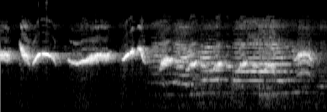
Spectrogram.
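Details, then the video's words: Brief Hwamei song passage of fluid whistled phrases that swoop up and down, smooth and melodious with slight warbling. "wambi gacor berkicau tanpa henti"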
